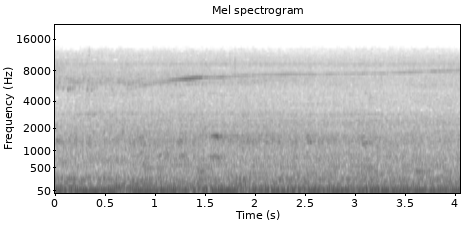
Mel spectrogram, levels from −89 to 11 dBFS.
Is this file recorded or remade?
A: remade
